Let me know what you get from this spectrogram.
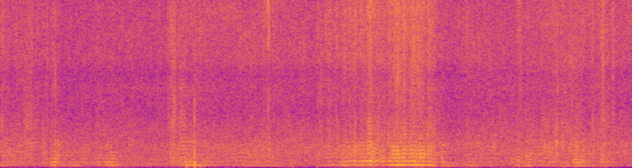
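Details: Inside a honey bee hive, a thick, even buzzing drone fills the air; a sharp click near two seconds, then the hum swells strongly around four seconds as bees move nearby.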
